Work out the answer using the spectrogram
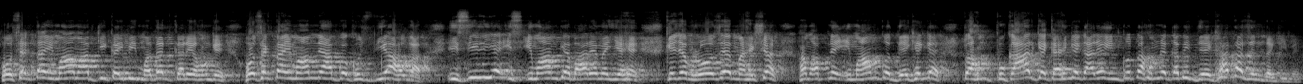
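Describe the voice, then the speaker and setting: A man with an Indian Urdu accent giving a sermon, explaining with everyday examples, mixing in English words and urging listeners directly. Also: extremely high pitch. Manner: pleading, urges listeners directly. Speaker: Shia cleric giving a majlis sermon. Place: religious gathering hall. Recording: echoey hall.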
